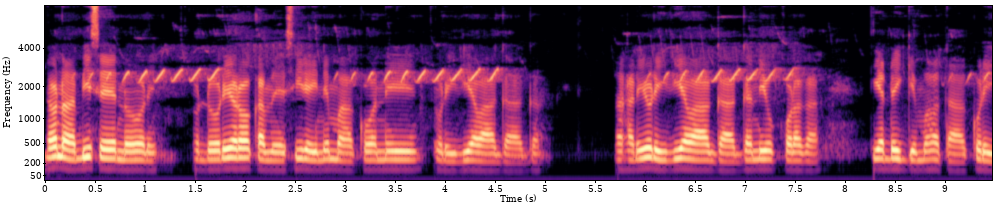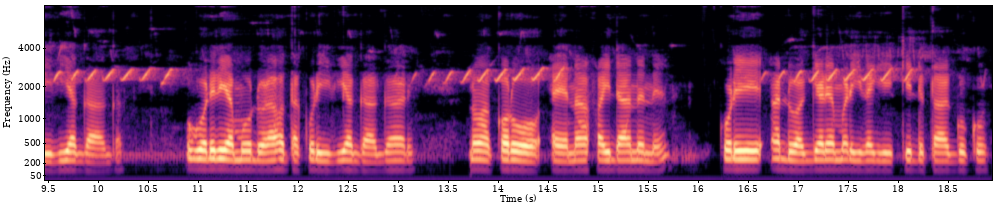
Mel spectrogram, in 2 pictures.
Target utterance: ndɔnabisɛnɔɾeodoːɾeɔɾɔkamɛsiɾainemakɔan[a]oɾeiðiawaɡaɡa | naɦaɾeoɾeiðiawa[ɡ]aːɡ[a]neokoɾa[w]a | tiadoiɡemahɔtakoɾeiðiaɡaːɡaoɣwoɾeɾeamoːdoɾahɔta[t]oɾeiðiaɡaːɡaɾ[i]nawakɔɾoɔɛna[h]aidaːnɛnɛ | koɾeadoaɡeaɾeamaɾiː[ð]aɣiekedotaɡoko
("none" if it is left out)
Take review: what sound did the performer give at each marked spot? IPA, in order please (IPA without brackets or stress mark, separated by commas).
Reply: e, ɡ, a, ɣ, k, e, f, ð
